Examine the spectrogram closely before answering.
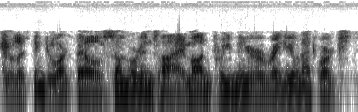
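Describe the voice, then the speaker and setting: A man reading a scripted radio announcement in a gravelly voice. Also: very deep voice, very animated, fairly quick. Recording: hissy, narrow-band radio broadcast.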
